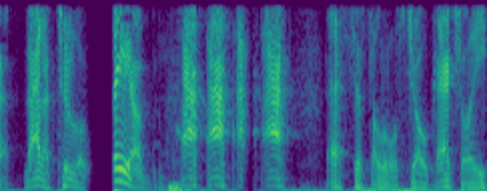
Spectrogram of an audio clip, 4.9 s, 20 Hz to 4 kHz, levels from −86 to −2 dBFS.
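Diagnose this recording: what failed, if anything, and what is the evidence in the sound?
Network stage, most likely a long network dropout. From 0.84 to 1.15 s the last sound is stretched into a fading buzz or hiss, and about 220 ms of that stretch is plain silence. When the audio resumes, roughly 300 ms is missing because that audio never arrived and was never played.

Network stage again, a burst of packet loss at 2.41 to 2.54 s. About 120 ms of audio was lost or came too late to be played. The jitter buffer filled the gap with a decaying continuation of the preceding sound and then jumped ahead, so the span in between is missing. The band stops at 4 kHz throughout, consistent with a G.711 narrowband call codec.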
